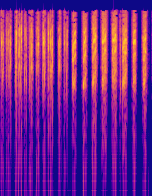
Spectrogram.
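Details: Swiftlet sounds in a stereo calling and roosting recording: a run of dry, sharp clicks, rapid and uneven at first, then spaced into a steady beat of about five per second.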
